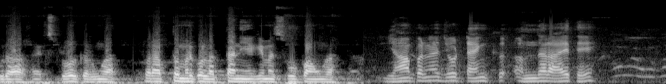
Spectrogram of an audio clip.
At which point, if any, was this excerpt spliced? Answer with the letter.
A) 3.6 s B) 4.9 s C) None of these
A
